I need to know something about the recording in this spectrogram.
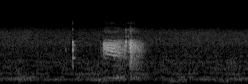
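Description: A wooden chest lid creaks shut.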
